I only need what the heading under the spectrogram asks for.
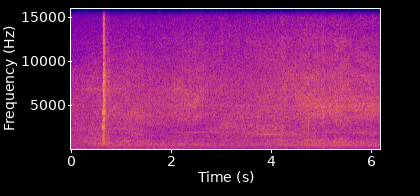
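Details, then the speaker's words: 1989 Chevy K1500 with a mechanical fan, warm idle right after fan clutch replacement: a loud, steady, even rush of air as the new clutch locks up, with its spring heated by hot air drawn through the radiator; pulling hard as it should. "it's going to take I don't know a couple minutes maybe for that spring as it's drawing air through the radiator which is hot it's heating the spring up and it's going to allow the fan to uh lock up more"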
